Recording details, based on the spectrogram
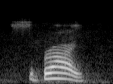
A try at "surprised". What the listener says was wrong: Surprised. Surprised. There's a zd ending sound.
